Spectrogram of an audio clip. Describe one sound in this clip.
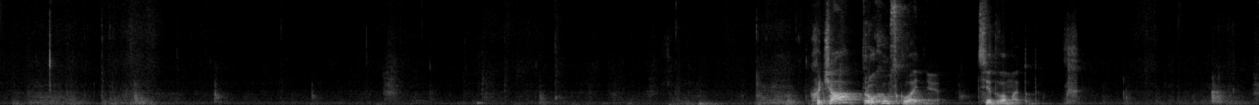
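A man speaks calmly in a room with a slight echo, pausing often.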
